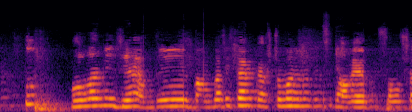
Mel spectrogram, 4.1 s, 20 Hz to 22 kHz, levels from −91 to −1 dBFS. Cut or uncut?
uncut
